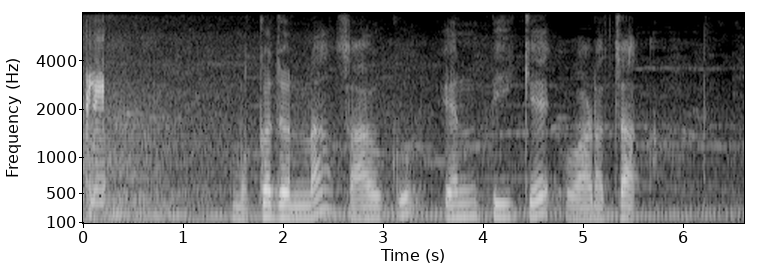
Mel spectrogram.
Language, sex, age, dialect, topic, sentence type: Telugu, male, 31-35, Telangana, agriculture, question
